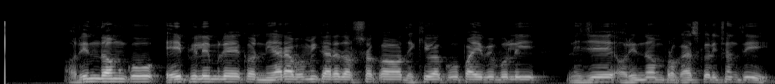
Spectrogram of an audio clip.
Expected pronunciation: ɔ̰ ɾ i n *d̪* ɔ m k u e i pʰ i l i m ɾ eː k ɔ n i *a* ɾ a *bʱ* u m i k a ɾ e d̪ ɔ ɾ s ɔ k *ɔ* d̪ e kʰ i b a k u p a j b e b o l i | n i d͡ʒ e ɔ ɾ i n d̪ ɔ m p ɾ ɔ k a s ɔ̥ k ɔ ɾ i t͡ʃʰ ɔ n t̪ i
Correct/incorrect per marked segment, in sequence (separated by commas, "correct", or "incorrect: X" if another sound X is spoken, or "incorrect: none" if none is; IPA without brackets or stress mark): correct, correct, correct, correct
